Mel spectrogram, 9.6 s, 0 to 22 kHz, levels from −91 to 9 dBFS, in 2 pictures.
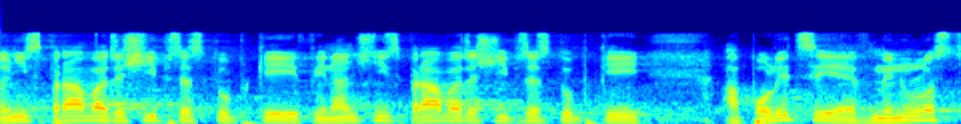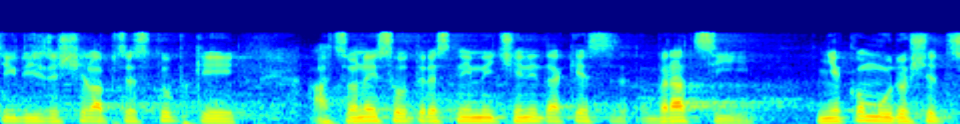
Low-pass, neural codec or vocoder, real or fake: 7.2 kHz; none; real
